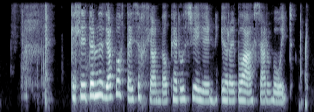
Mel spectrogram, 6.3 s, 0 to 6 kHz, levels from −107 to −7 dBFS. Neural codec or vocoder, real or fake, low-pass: none; real; 5.4 kHz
